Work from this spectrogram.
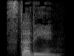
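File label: "studying", American English, female; everyone-can-use-english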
